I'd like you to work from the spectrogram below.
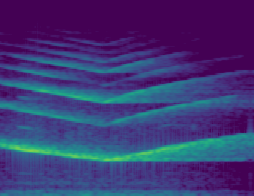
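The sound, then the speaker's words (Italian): An ambulance siren wails loudly, its tone sliding slowly down and then rising again, with a low rumble of traffic beneath it. “L'ambulanza non fa neppure in tempo ad arrivare, che lui è già morto.”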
